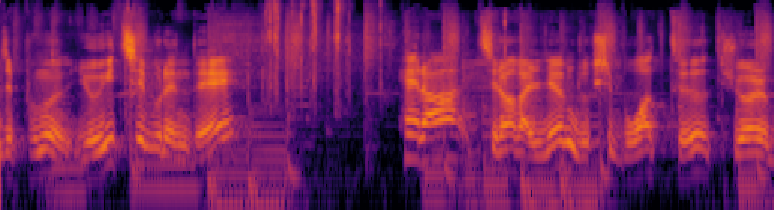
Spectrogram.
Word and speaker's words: 요이치: 라는 말을 한자로 적고 중국어로 읽은 발음이 요이치더라고요. 요이치. 이 이름 때문에 일본 브랜드 또는 중국 브랜드로 알고 계신 분들이 많던데 그냥 이름만 일본 중국스러운 토종 한국 브랜드였습니다. 아무튼 요이치라는 말이 의리 있다라는 의미의 말이라고 해드렸잖아요.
